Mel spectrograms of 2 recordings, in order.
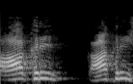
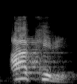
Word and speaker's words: आखिरी: आखिरी दम तक मैं लड़ता रहा, आखिरी शब्द नहीं होता, आखिरी, ये आखिरी लड़की बची है शादी के लिए, ठीक है ना, और ये आखिरी रास्ता है। क्लियर है? तो ये आखिरी नहीं होता।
